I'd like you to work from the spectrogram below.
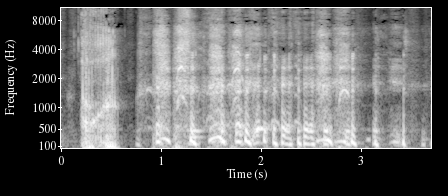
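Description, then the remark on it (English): A voice imitates Peppa Pig eating, making a quick run of bouncy oinks and snorts for several seconds, with a few sharp breathy bursts at the start and end. “That's Peppa. That's for Peppa, because Peppa loves to eat.”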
